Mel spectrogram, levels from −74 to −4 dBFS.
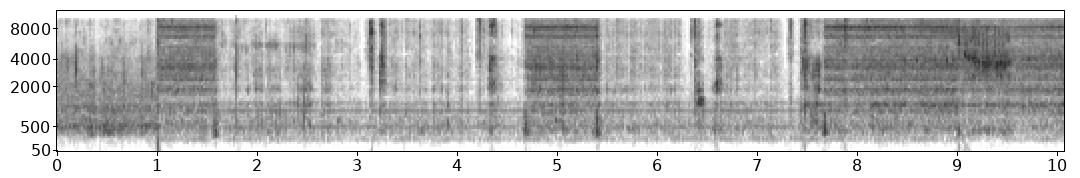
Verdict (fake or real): fake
